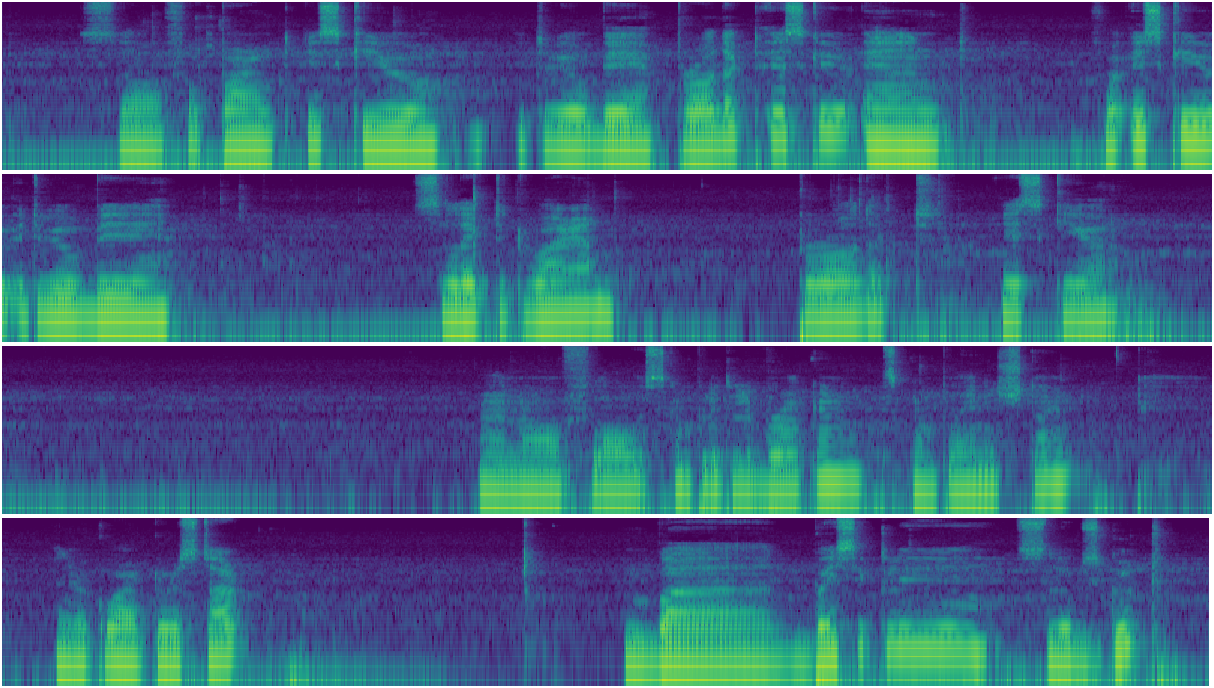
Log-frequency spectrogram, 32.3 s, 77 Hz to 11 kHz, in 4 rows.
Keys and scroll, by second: 1.1 ctrl+super+c, 2.0 ctrl+Tab, 9.0-14.3 typing, 10.8 Return, 14.3 super+Right.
